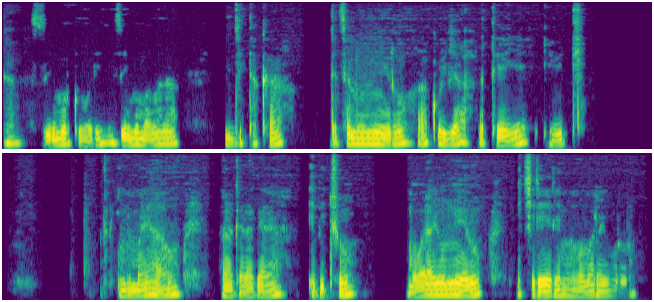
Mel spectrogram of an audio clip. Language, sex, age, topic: Kinyarwanda, male, 18-24, agriculture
